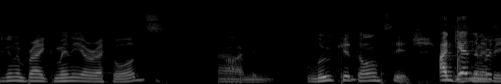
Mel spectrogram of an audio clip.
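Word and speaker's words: Dončić: It's Doncic. All right, we It did is Google, Doncic.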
